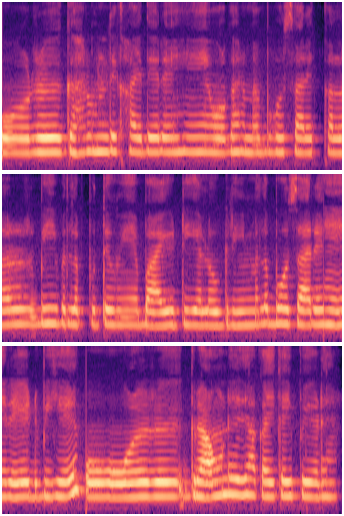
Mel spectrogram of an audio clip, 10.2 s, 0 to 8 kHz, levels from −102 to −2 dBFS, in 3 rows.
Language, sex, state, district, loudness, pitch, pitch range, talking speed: Hindi, female, Bihar, Lakhisarai, -17 LUFS, 225 Hz, 220-230 Hz, 195 wpm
